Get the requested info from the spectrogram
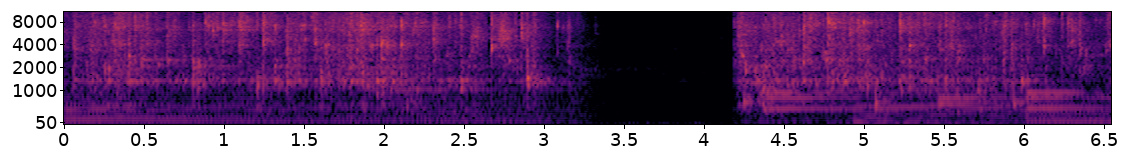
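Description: Liquid splashing and sloshing as soaked tamarind pulp is squeezed by hand in water and poured between steel bowls to make tamarind extract. It stops for about a second just past the middle, then starts again.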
